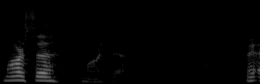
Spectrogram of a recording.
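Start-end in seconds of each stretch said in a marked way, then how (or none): 0.0-1.2 soft, fading tender call; gentle. Shown as a demonstration. Preacher showing how Jesus says her name, soft and tender. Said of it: "it's so gentle".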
